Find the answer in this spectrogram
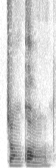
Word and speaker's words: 总共: Dengar bacanya tuh Hmm, kayak CONG, cong sama kong. Congkong. iya. Congkong, tapi tulisan Pakai C.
